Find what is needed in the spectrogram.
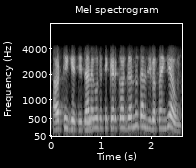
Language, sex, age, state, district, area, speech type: Odia, female, 60+, Odisha, Jharsuguda, rural, conversation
